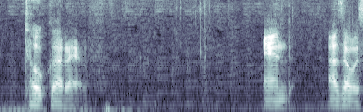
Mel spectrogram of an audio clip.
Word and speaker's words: Tokarev: I don't know if there's anything else I needed to say besides this is pronounced Tokarev.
